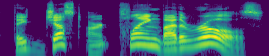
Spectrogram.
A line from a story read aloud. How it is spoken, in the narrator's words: When his hoped-for answer didn't appear, he shouted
